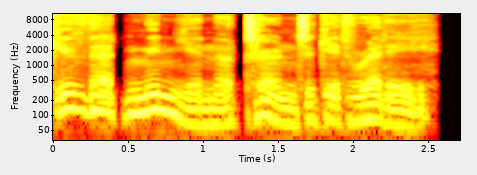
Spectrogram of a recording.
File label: Male Night Elf Error Summon Sickness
